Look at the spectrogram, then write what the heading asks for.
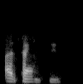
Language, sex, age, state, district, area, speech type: Odia, male, 30-45, Odisha, Bargarh, urban, conversation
